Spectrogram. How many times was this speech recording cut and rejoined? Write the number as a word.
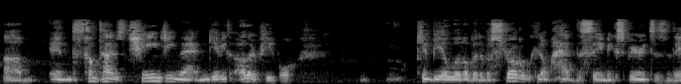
two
